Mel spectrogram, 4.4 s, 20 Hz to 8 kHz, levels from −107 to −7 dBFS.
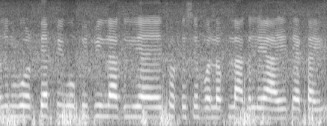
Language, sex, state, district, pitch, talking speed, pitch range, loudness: Marathi, female, Maharashtra, Gondia, 235 Hz, 190 wpm, 215-245 Hz, -13 LUFS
